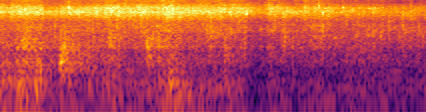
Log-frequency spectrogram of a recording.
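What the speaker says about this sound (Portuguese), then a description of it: "Vou colocar aqui fritar os salgados." Savory salgados fry in hot oil, giving off a loud, steady, close crackling sizzle with dense popping bubbles that runs unbroken throughout, with no voices.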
